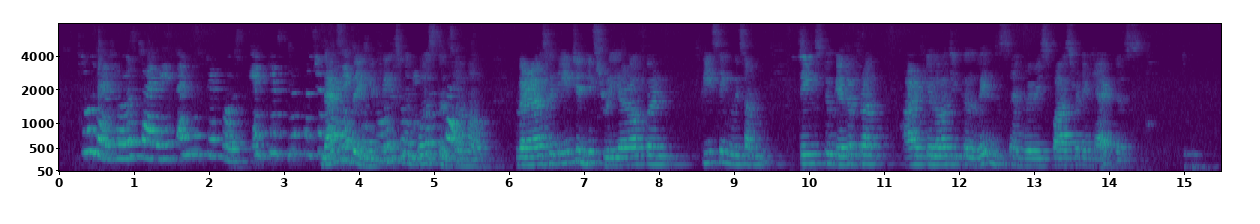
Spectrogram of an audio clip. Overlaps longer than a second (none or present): present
